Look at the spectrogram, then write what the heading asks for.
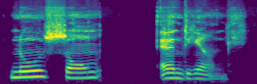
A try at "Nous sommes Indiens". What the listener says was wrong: लेकिन ज़ादिये पढ़ेंगे ठीक है अलग अलग नहीं पढ़ते nous sommes Zadiens. Nous sommes Zadiens. Nous sommes Zadiens. तो ऐसा क्यों हो रहा है बिकॉज जैदिया जैसे जसवी जैदिया आई एम इंडियन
